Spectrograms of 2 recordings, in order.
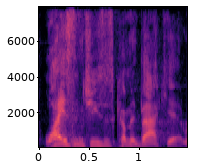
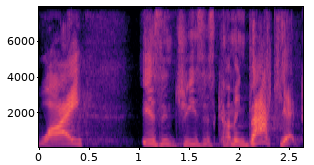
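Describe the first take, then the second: First: Said in the usual way. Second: Why isn't he back, with a punched why; impatient why, stretched out with a pause; impatient question. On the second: Retold or imitated. Preacher voicing impatient believers, a slow impatient question. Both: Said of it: "I hear people say".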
